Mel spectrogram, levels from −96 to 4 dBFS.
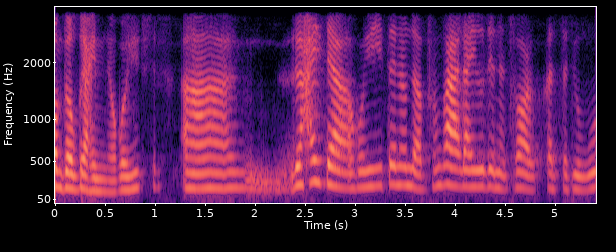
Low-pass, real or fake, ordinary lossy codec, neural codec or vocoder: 3.6 kHz; fake; none; codec, 16 kHz in and 24 kHz out, 0.6 kbps, FocalCodec, streaming, 4096 codes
